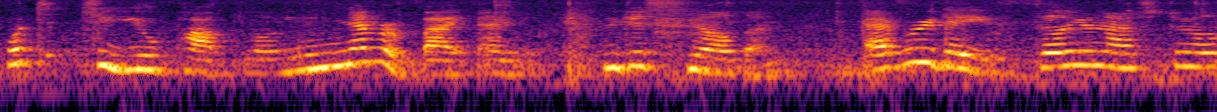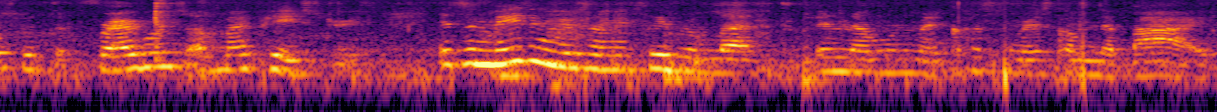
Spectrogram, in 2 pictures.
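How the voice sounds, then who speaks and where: A woman's voice: high voice, normal speed, natural voice. A young woman playing a cross, miserly male baker in amateur readers theater, scolding in a stiff read-aloud way. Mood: grumpy. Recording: noisy room, distant microphone.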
